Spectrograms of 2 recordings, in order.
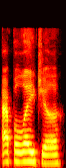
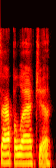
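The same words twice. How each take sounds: First: The word does not sound like 'apple at ya'. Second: The word sounds like 'apple at ya'. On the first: The speaker calls it wrong. "it's not Appalachia" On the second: The speaker calls it right. "I'm gonna throw an apple at you"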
